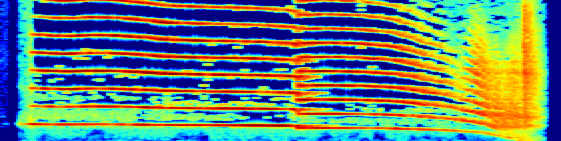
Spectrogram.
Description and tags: Squeaky Door
My bathroom door is horribly squeaky
Door, Squeak, Wooden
